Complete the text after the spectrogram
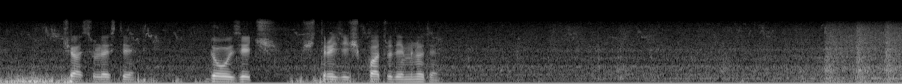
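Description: A wide river flows steadily past outdoors.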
